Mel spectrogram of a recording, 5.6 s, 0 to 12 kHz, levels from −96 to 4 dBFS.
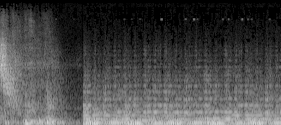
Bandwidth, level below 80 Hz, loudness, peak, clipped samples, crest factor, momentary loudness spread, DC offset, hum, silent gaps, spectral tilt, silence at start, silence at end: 8.2 kHz; -24 dBFS; -25 LUFS; -6 dBFS; under 0.1%; 16 dB; 4 LU; 0.4%; none; none; -7 dB/octave; 0 s; 0 s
